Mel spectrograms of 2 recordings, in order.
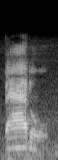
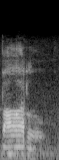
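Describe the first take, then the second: First: The first vowel is made at the mouth's front. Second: The first vowel is made at the mouth's back. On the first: The speaker calls it right. "ah is in the front of your mouth" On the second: The speaker calls it wrong. "not bottle"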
